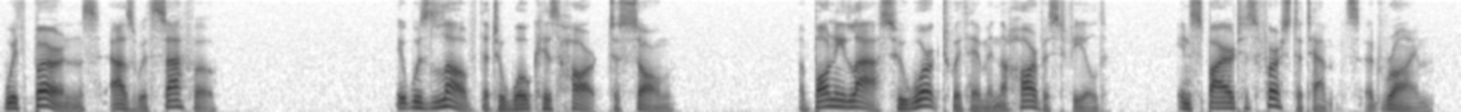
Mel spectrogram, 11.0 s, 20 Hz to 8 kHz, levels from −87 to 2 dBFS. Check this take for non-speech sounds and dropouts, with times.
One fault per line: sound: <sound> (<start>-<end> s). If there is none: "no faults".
no faults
